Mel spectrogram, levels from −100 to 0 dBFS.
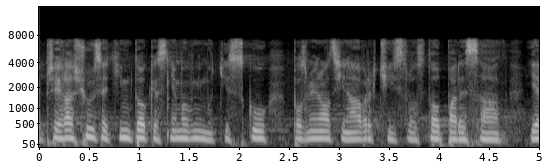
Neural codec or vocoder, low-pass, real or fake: none; 7.2 kHz; real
